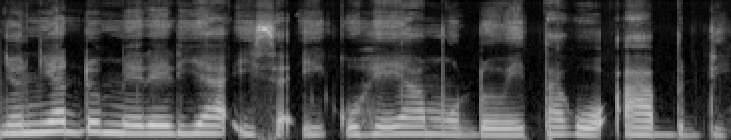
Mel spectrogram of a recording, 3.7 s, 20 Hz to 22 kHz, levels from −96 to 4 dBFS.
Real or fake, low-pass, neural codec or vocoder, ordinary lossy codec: real; none; none; none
